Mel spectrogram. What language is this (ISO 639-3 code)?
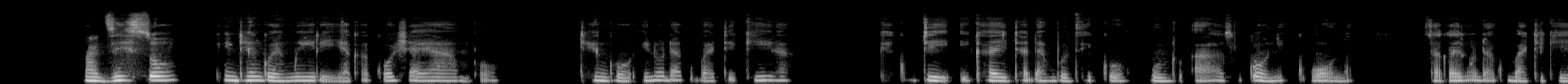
ndc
